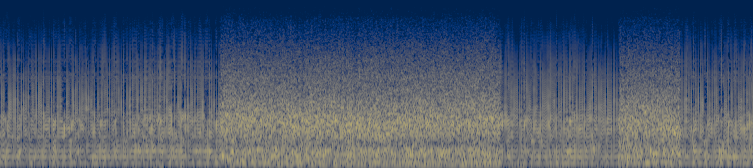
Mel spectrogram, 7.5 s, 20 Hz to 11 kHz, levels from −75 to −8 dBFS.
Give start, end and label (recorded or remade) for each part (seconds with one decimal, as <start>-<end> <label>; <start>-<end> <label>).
0.0-2.2 remade; 2.2-5.0 recorded; 5.0-6.2 remade; 6.2-6.8 recorded; 6.8-7.5 remade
